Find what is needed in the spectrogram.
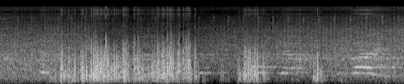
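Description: Vehicles driving slowly past at close range on a street, engine and tyre noise swelling about half a second in and easing after two seconds.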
